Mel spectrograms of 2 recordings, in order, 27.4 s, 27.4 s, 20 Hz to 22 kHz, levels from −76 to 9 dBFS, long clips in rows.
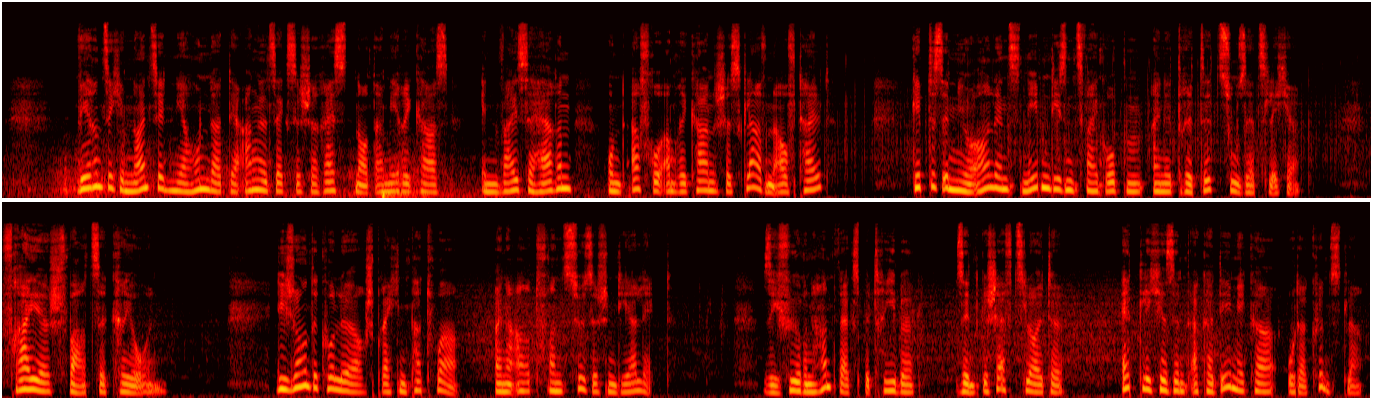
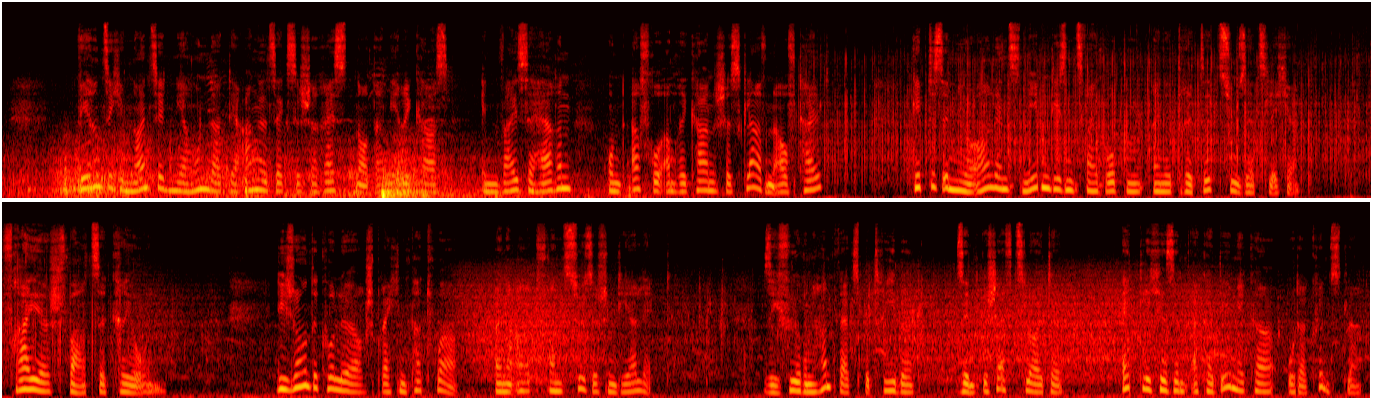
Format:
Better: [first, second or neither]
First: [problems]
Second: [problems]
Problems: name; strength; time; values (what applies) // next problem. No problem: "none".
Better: first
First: rain or running water; faint; throughout; 20 dB below the speech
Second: rain or running water; loud; throughout; 6 dB below the speech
